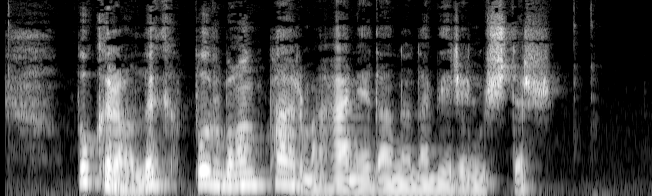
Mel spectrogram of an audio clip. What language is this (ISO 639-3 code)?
tur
